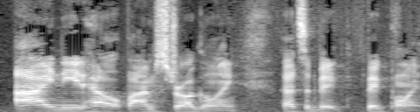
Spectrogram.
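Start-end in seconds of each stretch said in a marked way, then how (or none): none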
